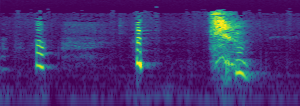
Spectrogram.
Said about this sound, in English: Will you please stop sounding so self-satisfied because I sneezed?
